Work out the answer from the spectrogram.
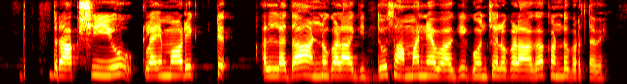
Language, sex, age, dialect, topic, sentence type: Kannada, female, 18-24, Central, agriculture, statement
